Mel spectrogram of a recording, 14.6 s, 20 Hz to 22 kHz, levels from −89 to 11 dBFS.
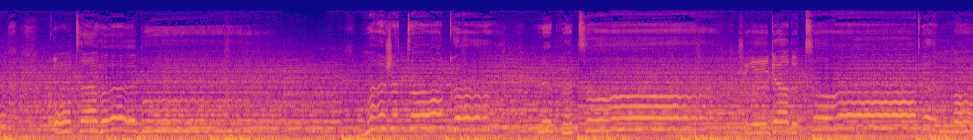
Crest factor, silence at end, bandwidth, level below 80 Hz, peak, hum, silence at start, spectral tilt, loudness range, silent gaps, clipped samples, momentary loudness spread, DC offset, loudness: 10 dB; 0 s; 16 kHz; -20 dBFS; -4 dBFS; none; 0 s; -6.5 dB/octave; 3 LU; none; under 0.1%; 6 LU; under 0.1%; -15 LUFS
